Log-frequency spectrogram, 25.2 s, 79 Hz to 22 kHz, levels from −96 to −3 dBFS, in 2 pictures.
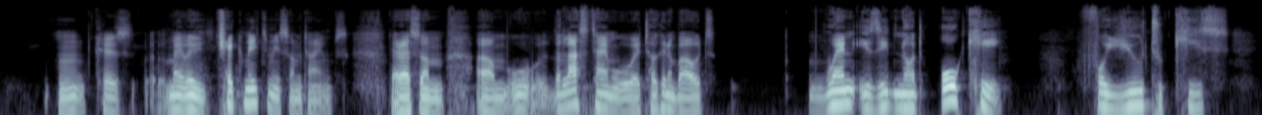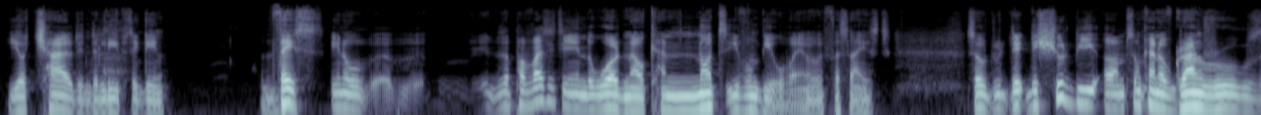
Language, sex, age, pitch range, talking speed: English, male, 30-49, 100-145 Hz, 135 wpm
